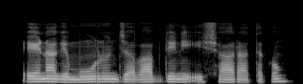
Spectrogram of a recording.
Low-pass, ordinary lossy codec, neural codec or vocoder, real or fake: 7.2 kHz; MP3, 48 kbps; none; real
